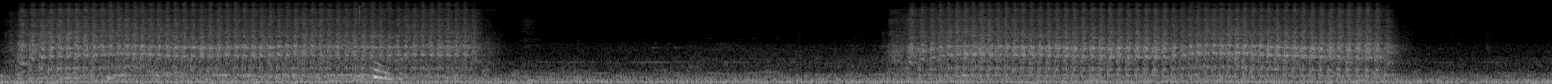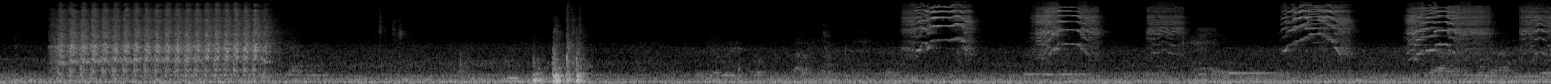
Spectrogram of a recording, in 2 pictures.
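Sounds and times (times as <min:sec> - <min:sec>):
small motorised device buzzing: 0:24.6 - 0:27.4, 0:28.3 - 0:31.0.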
